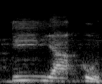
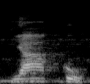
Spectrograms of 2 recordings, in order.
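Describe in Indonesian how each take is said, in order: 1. Awalnya dipisah menjadi dua suku kata, hi-ya. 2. Awalnya digabung menjadi satu suku kata, hya. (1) "bukan hiyaku" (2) "tetapi hiyaku. Jadikan satu dia"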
